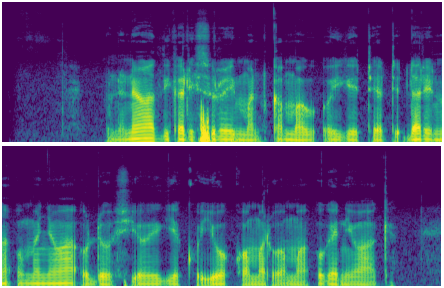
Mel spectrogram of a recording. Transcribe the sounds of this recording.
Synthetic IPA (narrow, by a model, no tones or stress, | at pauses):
monɛnɛwaðikaɾisuɾaimankamauʔo̰iɣetɛatedaɾenaʔomɛɲɔwaʔo̰doʃiɔeɣjekʰoḭɔkwa̰maɾṵɔ̰ma̰ʔoɣɛniwakɛ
